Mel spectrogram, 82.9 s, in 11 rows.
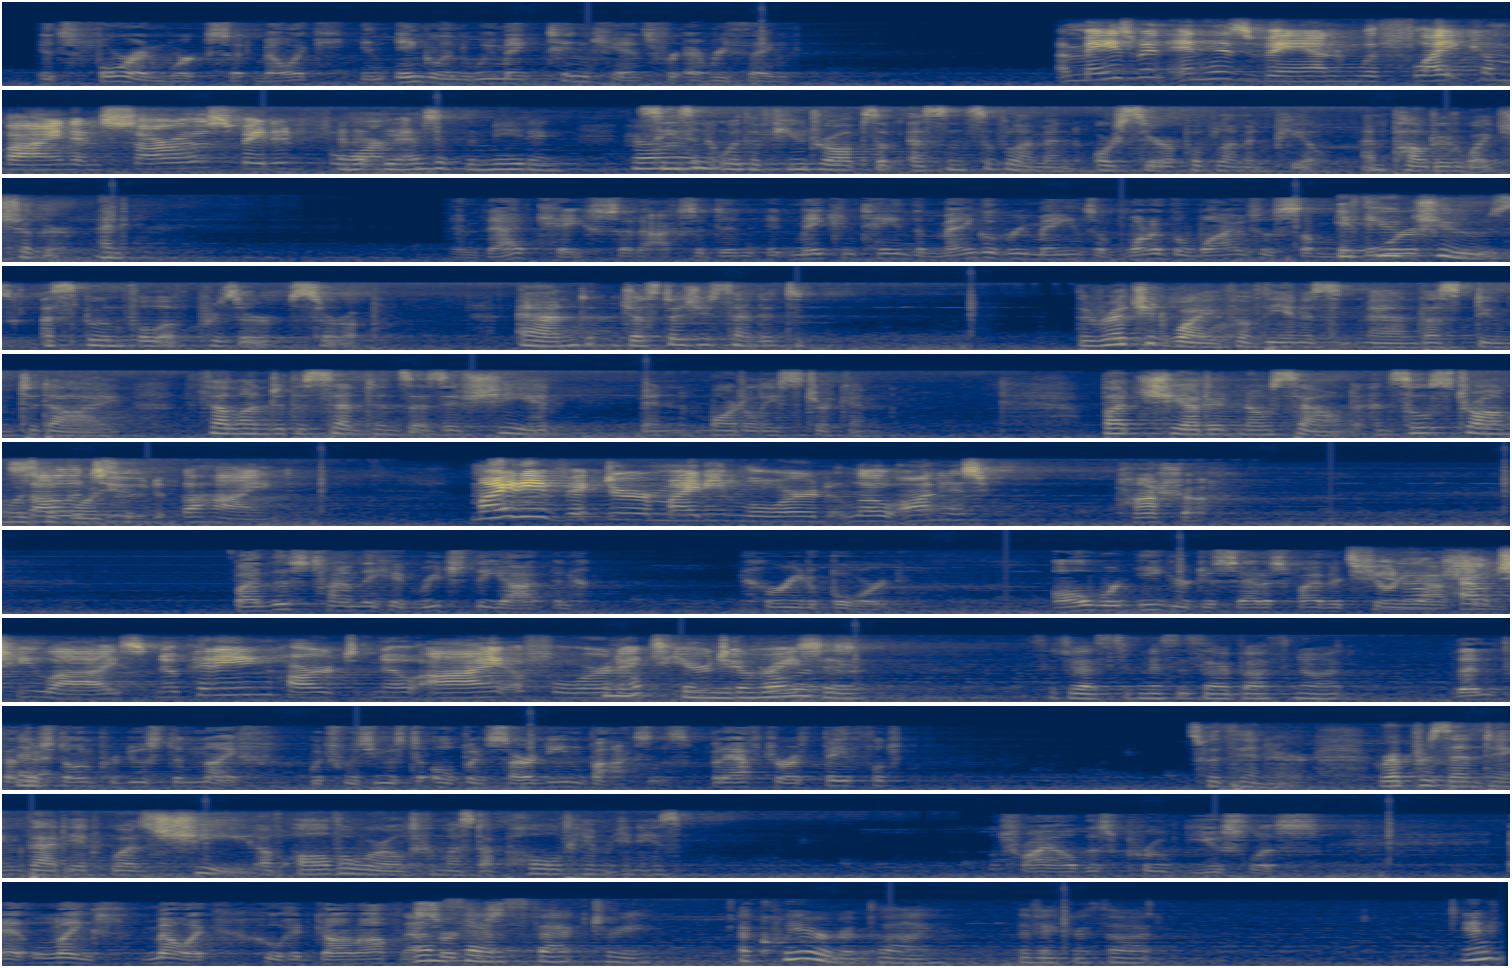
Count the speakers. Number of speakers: four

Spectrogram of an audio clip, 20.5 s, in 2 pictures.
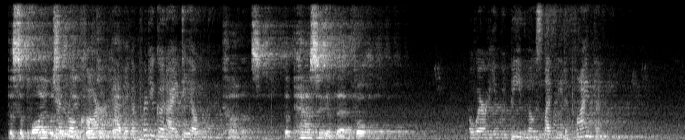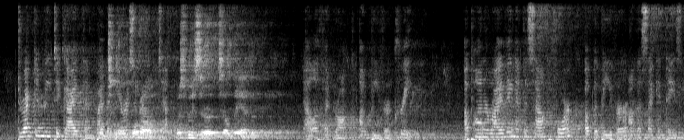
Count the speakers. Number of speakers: two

